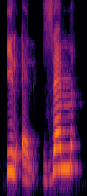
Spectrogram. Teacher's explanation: I link with my S, but I don't pronounce the ENT.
